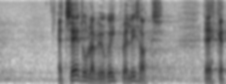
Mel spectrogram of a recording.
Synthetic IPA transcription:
e̞t̪se̞ːt̪ulɛb̥jukɤjkːˑvelːisɑ̰ks | e̞hket̪

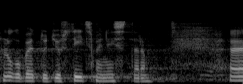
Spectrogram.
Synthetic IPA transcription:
luɡ̥upe̞ːt̪ːud̪̥just̪iːt̪sminist̪eɾ

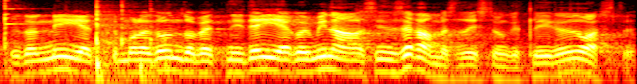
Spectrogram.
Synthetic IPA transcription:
nyːd̪̥o̞nːiːe̞t̪ːmulːet̪und̪ube̞t̪ːniːt̪e̞jekujminɑsiːnse̞ɡ̥ɑmesed̪ɑist̪uŋɡit̪ːˑliːɡ̥ɑkɤvɑst̪ḭ

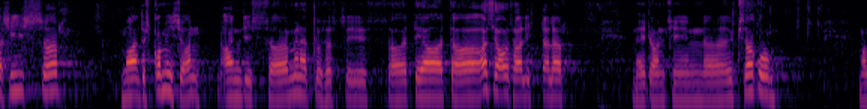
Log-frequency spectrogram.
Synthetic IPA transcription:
siːs | mɑjɑnd̪̥usko̞misːio̞nɑnʲd̪̥isme̞net̪ˑlusest̪siːs | t̪eɑd̪̥ɑɑsʲjɑo̞sɑlist̪e̞le | nejd̪̥o̞nsiːnyksɑɡu | mɑ

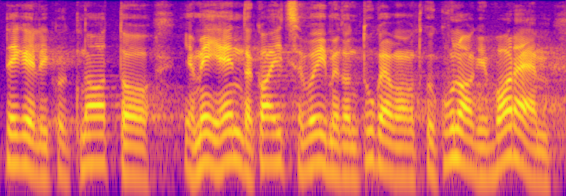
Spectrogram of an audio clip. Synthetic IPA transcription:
t̪e̞ɡe̞likult̪nɑːt̪ˑo̞jɑme̞jee̞nd̪̥ɑkɑjt̪se̞vɤjmed̪̥o̞nt̪uɡ̥e̞vɑmɑd̪̥̚kujkunɑɡ̥ivɑɾe̞m

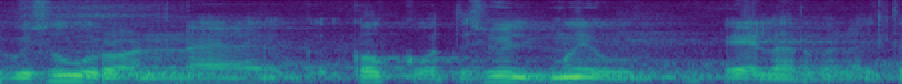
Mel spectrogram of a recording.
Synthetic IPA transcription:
kujsuːɾo̞nko̞kˑːuvɑt̪ːˑesyld̪mɤju | e̞ːlɑrve̞leit̪ːˑ

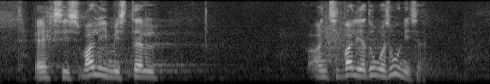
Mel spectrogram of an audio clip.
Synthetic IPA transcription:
ʔe̞hksisvɑlʲimist̪e̞l | ɑ̰nʲt̪ʲsid̪vɑlʲjɑt̪uːes̬uːnʲisḛ

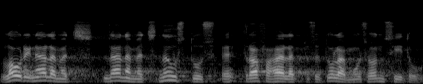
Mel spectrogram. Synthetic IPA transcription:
lɑwɾinæːlemelæːneme̞t̪snɤwst̪use̞t̪ːˑrɑfːɑɦæːle̞t̪ːˑuse̞t̪ule̞muso̞nsit̪ṵ

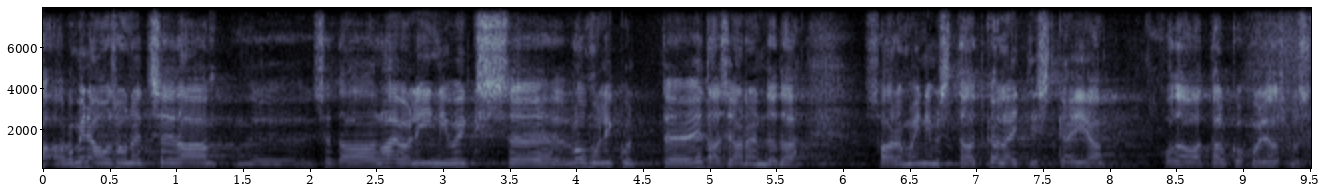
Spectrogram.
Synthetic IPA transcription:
ɑɡ̥ɑminɑusune̞t̪ːˑse̞d̪̥ɑ | se̞d̪̥ɑlɑevɑliːnivɤjkslo̞ːmulikult̪ˑe̞d̪̥ɑsiɑɾe̞nd̪ɑd̪ɑ | sɑːɾe̞mɑinimeset̪ːɑːvɑt̪̚kɑlæjt̪ːˑist̪̚kæjːɑ | o̞d̪̥ɑvɑt̪ːˑɑlkˑo̞ho̞lio̞st̪mɑs

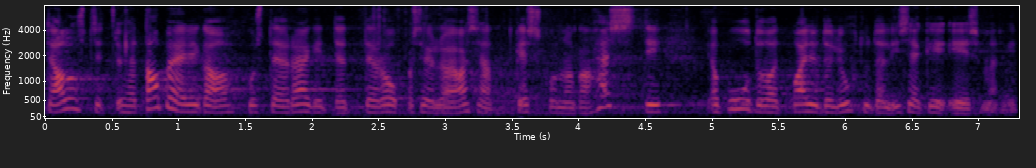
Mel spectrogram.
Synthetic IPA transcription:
t̪e̞ɑlust̪ɑ̥sit̪ːeyɦe̞t̪ɑb̥e̞liɡɑkust̪e̞ɾæːɡ̥it̪ːˑe̞et̪ːe̞uɾo̞ːpːˑɑseoleɑsʲjɑt̪ke̞sko̞nːɑkɑɦæsʲt̪i | jɑ̰puːd̪uvɑd̪̥̚pɑlʲjud̪̥e̞ljuht̪ud̪̥e̞lise̞ɡ̥iʔe̞ːsmæ̰rɡ̥ḭ

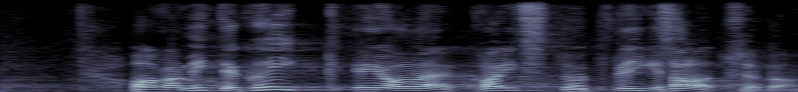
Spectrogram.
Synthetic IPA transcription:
ɑɡ̥ɑmit̪ˑːe̞kɤjkˑːe̞jo̞lekɑjt̪st̪ud̪̥riːɡ̥isɑlɑd̪̥u̥se̞̰ɡ̥ɑ̰

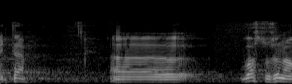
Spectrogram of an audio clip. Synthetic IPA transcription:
jt̪ːæh | vɑst̪usɤnɑ

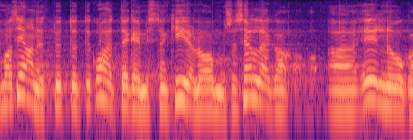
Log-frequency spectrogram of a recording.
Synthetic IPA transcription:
mɑt̪eɑnet̪ːyt̪ːˑøt̪ːeko̞ɦet̪ːe̞ɡ̥e̞mist̪o̞nkiːɾelo̞ːmusɑse̞lːeɡ̥ɑ | e̞ːlnɤwɡ̥ɑ

